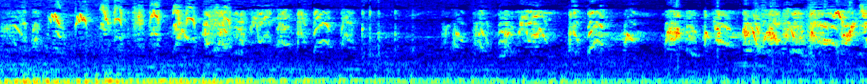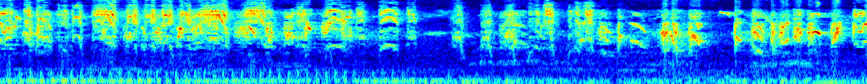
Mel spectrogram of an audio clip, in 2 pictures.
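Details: Common iora giving rapid, harsh, squawky chatter in long unbroken stretches, high-pitched and scratchy, with brief pauses and a faint low rumble at the start.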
